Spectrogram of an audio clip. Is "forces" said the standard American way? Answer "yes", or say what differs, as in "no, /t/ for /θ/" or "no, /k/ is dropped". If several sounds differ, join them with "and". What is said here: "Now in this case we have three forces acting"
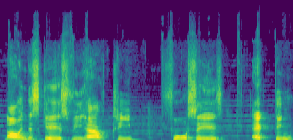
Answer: yes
